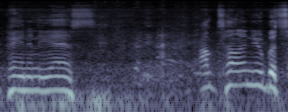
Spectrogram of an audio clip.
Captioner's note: group laughing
